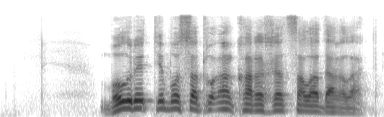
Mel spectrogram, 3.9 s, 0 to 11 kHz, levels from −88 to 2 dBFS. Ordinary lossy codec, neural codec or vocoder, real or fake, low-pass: none; codec, 16 kHz, 0.8 kbps, ZipCodec; fake; 7.2 kHz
